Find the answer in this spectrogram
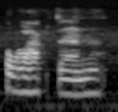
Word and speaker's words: Cohocton: I always wonder what that name, how you pronounce that name, Cohocton. Yeah, Cohocton is how, well, in Wayland, there was a pretty sad thing that happened on the railroad.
